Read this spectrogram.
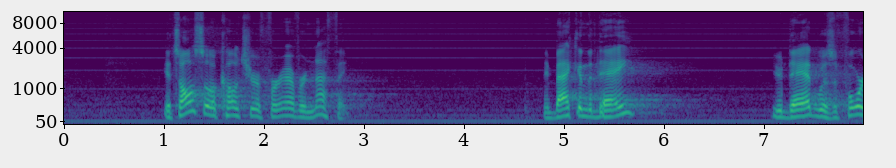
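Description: An older man speaks with animation into a microphone, in short bursts with pauses.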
